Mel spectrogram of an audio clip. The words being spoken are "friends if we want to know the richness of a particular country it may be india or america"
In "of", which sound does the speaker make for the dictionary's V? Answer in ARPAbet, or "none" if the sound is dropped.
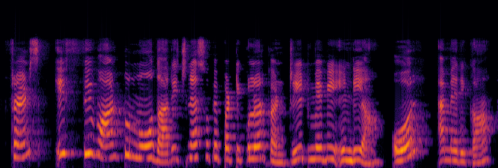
P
